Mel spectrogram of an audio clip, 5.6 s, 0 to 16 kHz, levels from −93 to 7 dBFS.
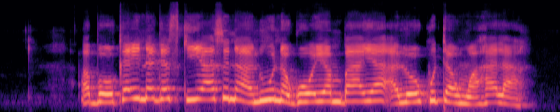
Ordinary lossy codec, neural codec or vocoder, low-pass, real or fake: none; codec, 44.1 kHz, 7.8 kbps, DAC; 14.4 kHz; fake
